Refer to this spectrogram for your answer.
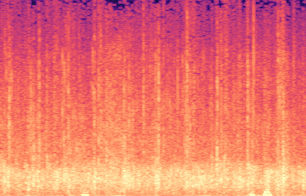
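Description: A crowd claps steadily throughout, a dense, even wash of applause at moderate volume with a few faint voices mixed in and one brief louder vocal burst near the end.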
